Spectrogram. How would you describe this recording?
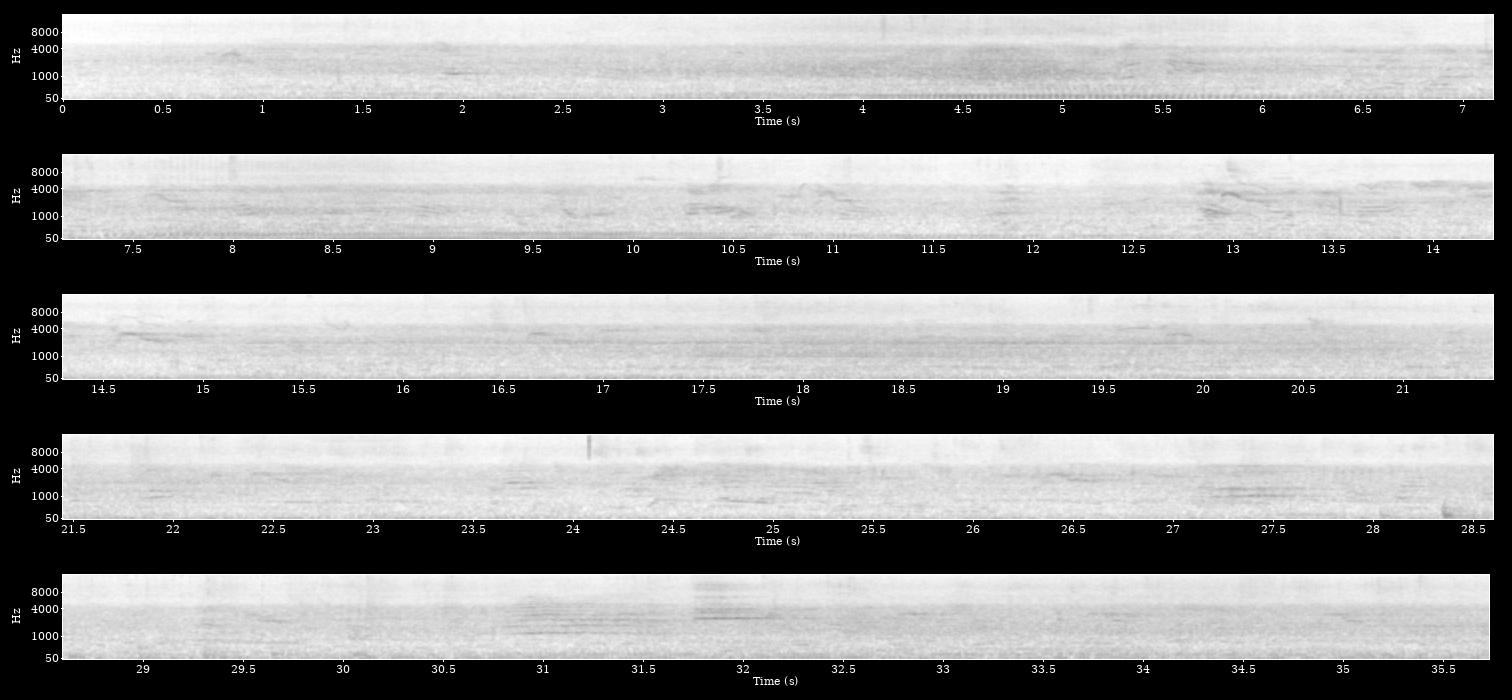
in the Park, sound of the birds, traffic sound, Child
